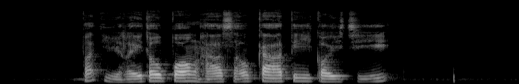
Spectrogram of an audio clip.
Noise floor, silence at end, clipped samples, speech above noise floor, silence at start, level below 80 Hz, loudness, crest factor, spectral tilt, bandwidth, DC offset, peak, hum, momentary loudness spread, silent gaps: -77 dBFS; 1.3 s; under 0.1%; 49 dB; 0.85 s; -82 dBFS; -28 LUFS; 20 dB; -4 dB/octave; 14 kHz; under 0.1%; -10 dBFS; none; 12 LU; none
